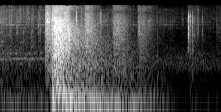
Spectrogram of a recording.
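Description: A car explodes with a deep boom.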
